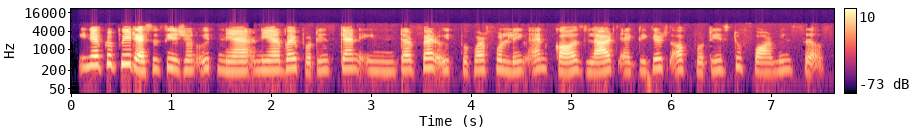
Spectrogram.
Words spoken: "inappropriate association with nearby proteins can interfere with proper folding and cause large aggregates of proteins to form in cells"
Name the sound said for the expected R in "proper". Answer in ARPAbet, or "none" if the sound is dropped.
none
